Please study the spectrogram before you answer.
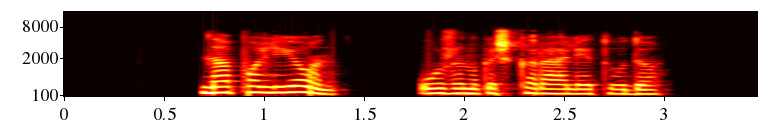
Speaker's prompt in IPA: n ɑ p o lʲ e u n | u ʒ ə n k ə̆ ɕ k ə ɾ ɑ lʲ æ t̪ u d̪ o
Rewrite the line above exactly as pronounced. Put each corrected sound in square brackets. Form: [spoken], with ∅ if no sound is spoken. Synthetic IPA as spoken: n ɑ p o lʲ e [o] n | u ʒ ə n k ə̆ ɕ k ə ɾ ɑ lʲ [e] t̪ u d̪ o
